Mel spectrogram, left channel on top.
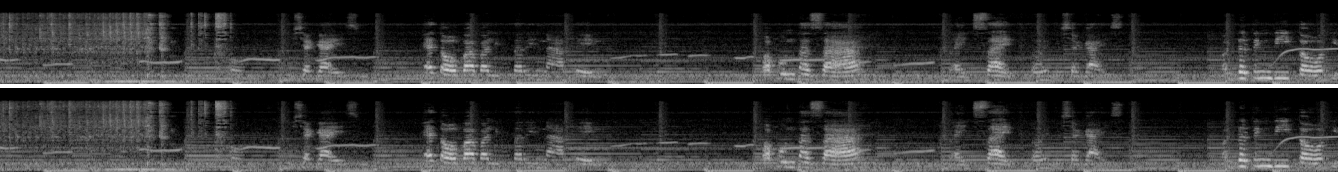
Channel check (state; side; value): normal; both; correlation 0.92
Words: Guys, eto babalik na rin natin papunta sa right side. Ito siya guys. Pagdating dito,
